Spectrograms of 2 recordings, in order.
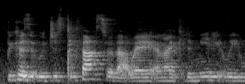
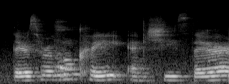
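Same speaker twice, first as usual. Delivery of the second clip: ordinary talk, nothing marked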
